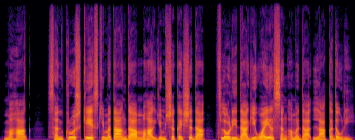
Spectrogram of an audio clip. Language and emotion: Manipuri, neutral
